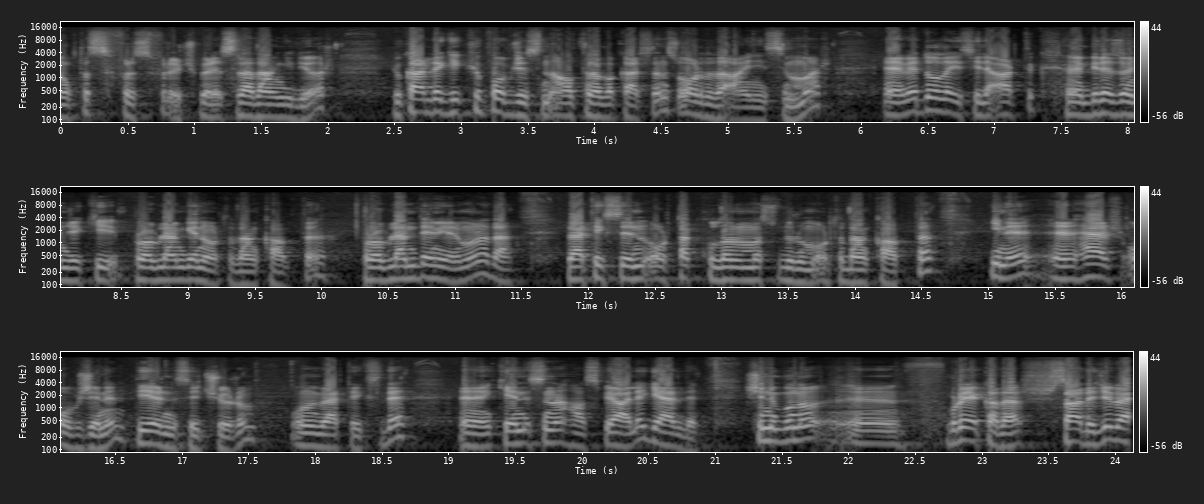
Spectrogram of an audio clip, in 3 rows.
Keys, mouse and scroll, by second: 7.9 g, 16.3 Tab, 16.7-19.6 right drag, 17.3 Tab, 20.1 Tab.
